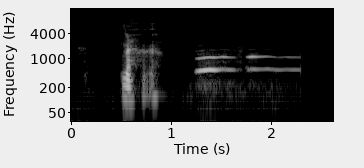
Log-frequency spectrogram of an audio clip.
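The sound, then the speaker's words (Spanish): A voice imitates a train: a short harsh hissing burst like brakes, then a steady high two-part whistle tone held for about a second, fairly loud. “Sí, así suenan los trenes, ¿no? Los ah, trenes, ¿no? Bueno, ese fue como el freno.”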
